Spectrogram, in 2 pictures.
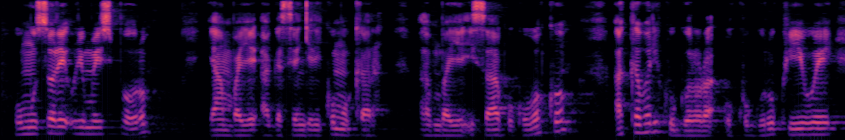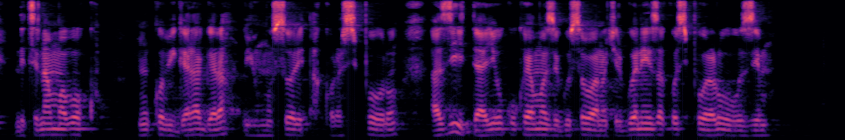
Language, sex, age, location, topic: Kinyarwanda, male, 18-24, Huye, health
